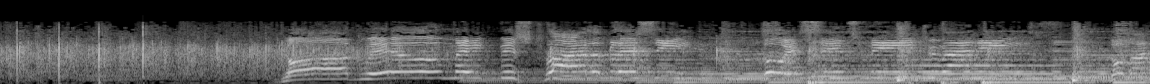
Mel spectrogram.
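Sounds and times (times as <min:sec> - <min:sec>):
audience hand clapping: 0:00.0 - 0:04.7, 0:05.5 - 0:08.2, 0:10.7 - 0:11.1
speech: 0:02.8 - 0:09.6.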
